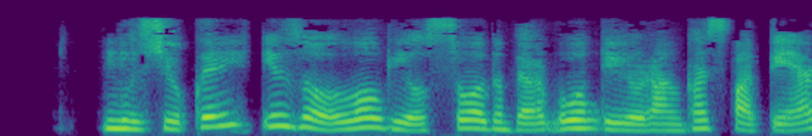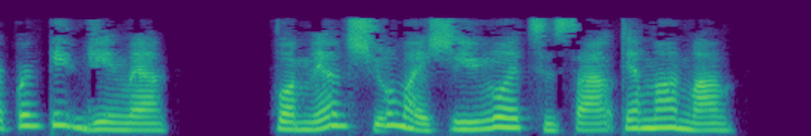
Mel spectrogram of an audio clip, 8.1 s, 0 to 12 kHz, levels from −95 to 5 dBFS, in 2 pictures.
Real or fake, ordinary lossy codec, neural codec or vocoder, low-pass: fake; MP3, 32 kbps; codec, 16 kHz, 0.5 kbps, FreqCodec, larger model; 7.2 kHz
